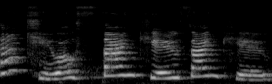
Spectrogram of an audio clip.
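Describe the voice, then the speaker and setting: This is a put-on character voice that sounds female. Its pitch sits high for a woman. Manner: grateful, exclaiming.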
